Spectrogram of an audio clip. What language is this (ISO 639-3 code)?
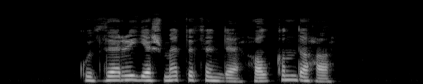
bak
